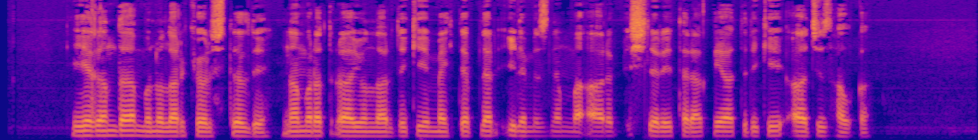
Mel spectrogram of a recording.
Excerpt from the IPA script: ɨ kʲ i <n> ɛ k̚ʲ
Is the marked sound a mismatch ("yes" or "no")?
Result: yes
